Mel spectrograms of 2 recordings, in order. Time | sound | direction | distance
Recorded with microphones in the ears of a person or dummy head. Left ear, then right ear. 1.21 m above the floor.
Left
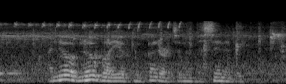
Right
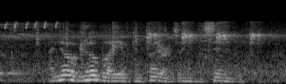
0.5 | a man speaking | 35° left (ahead or behind) | 0.9 m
